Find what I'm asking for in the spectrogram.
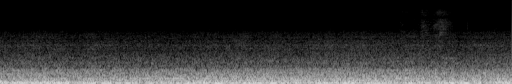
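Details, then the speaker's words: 2021 Ford Bronco Hard Top 2.0, cabin while driving after fixing hardtop squeak/chatter by adding Sonic Barrier foil-butyl foam damping to the roof seal edge: steady low road rumble, no rattles or squeaks, little wind hiss; quiet cabin. "But so far, this is really good and really quiet."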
